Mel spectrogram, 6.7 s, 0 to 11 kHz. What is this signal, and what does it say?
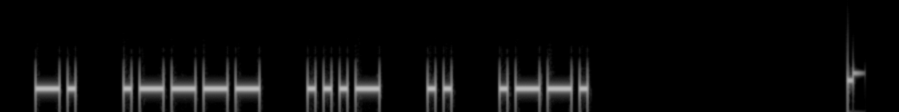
Morse code, heard as a keyed tone, about 20 wpm, 700 Hz. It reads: N 1 V I P
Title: 231 Lesson 37g - Letter x - Call Signs 20wpm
